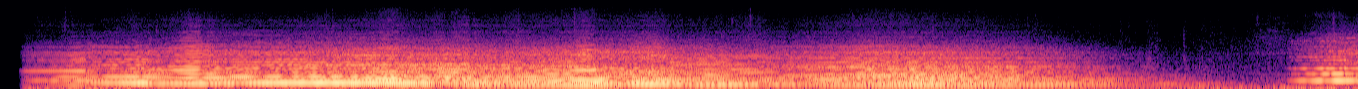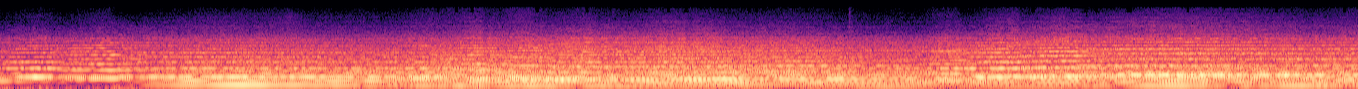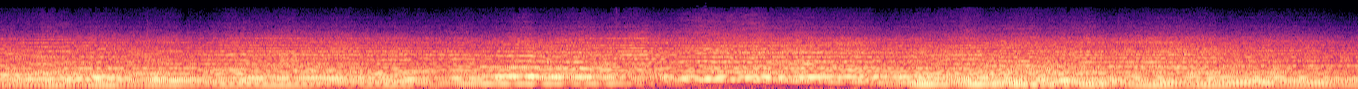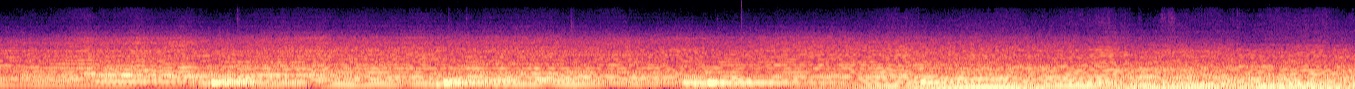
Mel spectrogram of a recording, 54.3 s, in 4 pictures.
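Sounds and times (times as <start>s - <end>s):
orchestral credits music: 0.3s - 54.2s.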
